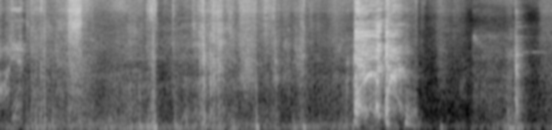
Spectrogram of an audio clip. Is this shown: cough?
yes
